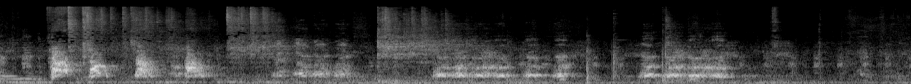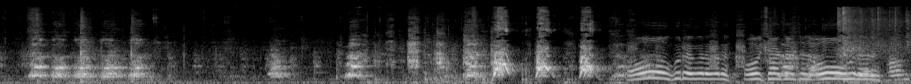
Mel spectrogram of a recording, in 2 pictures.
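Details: Shelter dogs at Ulsan Narael Center, formerly Mindeulle Shelter, Korea, during a volunteer visit: bursts of sharp, overlapping barks in quick runs, then wavering, whiny yelps near the end, with people talking throughout.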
